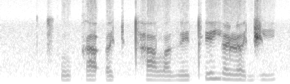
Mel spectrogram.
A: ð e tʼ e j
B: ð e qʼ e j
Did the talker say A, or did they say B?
A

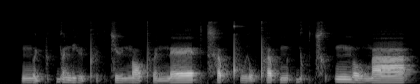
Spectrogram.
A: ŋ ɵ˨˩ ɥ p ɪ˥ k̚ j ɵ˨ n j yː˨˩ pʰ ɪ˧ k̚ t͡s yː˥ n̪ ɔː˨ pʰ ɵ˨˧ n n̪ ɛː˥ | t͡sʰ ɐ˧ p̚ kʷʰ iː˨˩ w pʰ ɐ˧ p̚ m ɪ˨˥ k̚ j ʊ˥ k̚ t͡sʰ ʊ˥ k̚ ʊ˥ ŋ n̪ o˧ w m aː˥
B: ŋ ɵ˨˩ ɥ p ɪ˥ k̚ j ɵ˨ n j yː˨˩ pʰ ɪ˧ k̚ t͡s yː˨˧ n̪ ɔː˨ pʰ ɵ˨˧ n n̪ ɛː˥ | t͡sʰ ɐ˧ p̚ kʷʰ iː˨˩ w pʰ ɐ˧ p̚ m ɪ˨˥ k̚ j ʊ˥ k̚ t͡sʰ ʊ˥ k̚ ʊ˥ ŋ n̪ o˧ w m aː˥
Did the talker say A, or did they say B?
B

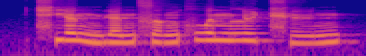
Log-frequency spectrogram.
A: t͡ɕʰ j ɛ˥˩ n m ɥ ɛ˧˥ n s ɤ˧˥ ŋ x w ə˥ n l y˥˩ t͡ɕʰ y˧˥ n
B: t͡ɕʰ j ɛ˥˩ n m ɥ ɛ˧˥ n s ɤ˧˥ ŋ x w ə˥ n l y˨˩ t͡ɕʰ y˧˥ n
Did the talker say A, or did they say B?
A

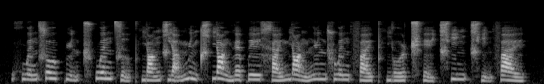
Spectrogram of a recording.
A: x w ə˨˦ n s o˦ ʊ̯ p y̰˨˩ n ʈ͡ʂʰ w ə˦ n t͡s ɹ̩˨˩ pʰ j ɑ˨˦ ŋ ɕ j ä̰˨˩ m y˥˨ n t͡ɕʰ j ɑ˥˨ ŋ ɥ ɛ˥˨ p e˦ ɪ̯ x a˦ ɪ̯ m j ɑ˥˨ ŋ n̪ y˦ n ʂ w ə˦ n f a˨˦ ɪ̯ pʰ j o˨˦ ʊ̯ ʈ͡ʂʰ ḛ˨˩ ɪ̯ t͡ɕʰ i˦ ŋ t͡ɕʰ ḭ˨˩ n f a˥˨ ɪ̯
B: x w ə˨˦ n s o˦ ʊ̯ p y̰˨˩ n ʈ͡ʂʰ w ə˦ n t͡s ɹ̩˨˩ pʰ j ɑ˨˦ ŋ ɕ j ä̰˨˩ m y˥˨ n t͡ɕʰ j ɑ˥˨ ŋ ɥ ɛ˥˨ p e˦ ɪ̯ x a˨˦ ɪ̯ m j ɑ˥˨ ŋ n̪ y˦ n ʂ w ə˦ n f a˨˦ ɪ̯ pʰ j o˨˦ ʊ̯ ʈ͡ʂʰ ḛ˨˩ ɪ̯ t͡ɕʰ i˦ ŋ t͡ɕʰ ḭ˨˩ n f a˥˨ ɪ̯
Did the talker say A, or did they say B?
B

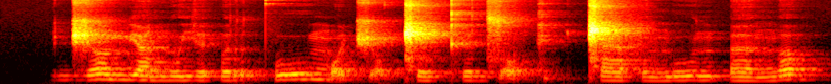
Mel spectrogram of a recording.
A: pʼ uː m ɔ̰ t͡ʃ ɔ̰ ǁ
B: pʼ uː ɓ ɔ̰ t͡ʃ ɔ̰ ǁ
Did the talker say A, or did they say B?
A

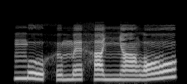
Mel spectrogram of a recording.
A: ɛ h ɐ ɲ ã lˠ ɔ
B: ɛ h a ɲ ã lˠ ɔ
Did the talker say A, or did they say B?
B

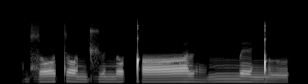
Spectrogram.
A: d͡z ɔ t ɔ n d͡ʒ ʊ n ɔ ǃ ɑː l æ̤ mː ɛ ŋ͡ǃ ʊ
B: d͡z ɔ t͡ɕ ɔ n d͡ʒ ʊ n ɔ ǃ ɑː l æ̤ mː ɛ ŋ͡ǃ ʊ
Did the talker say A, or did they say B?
A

